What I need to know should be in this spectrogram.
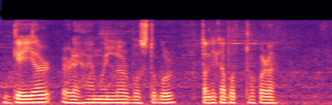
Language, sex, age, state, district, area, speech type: Assamese, female, 60+, Assam, Kamrup Metropolitan, urban, read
